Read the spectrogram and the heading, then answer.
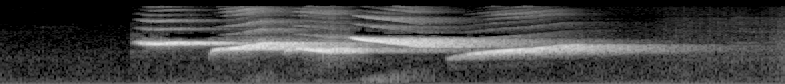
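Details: Trinca-ferro, the green-winged saltator, delivering a loud whistled song of about two seconds: flat opening note, overlapping slurred notes, a bright high whistle gliding down, and a final lower upslurred note.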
